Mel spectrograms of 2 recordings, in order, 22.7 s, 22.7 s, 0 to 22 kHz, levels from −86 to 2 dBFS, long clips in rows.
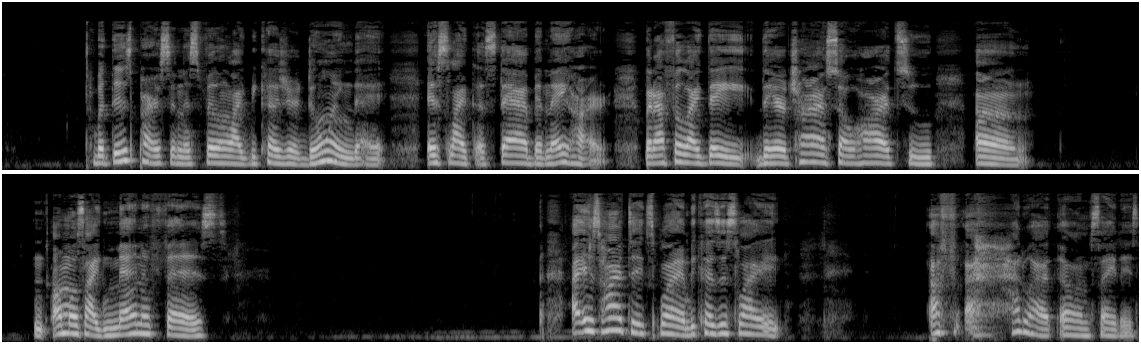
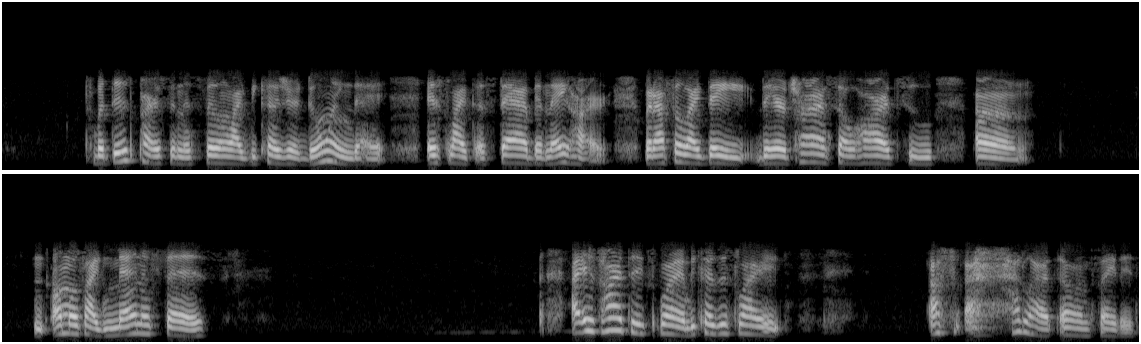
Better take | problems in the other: first | phone-call audio

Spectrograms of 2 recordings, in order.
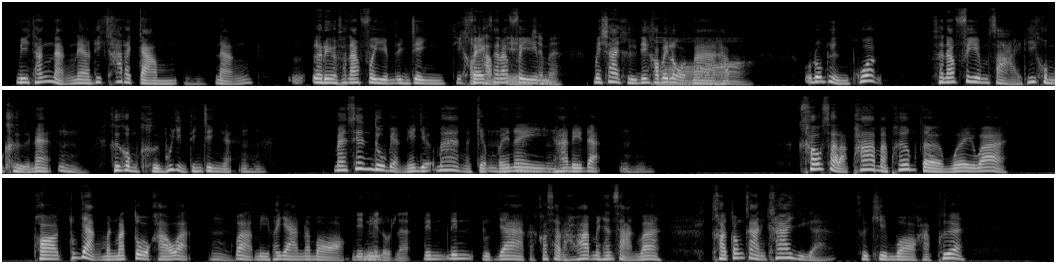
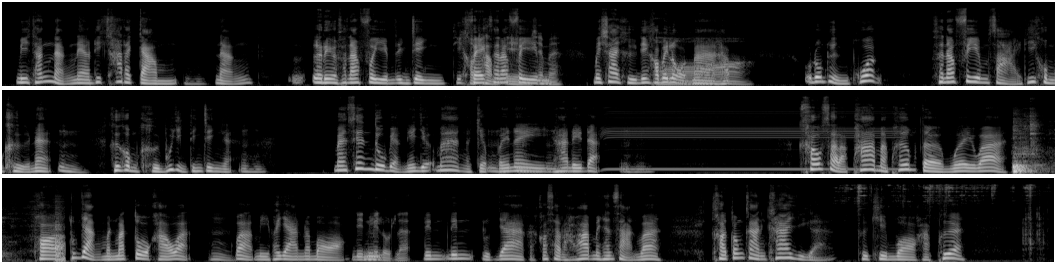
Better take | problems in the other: first | phone ringing; faint; from 16 to 20 s; peak 15 dB below the speech // footsteps; loud; from 21 to 22 s; peak 3 dB above the speech // jangling keys; faint; from 29 s on; peak 10 dB below the speech

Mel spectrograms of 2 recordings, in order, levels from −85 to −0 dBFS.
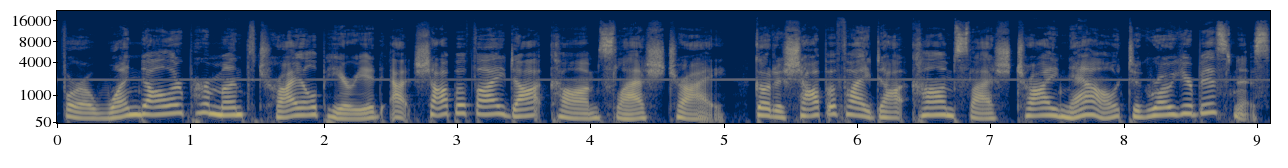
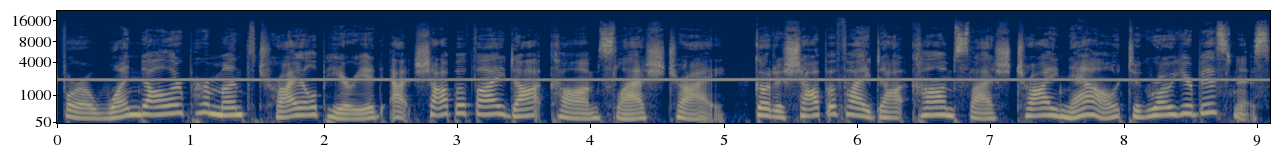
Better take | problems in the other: first | high-pitched whine; loud; throughout; 2 kHz, 6 dB below the speech; faint in the first

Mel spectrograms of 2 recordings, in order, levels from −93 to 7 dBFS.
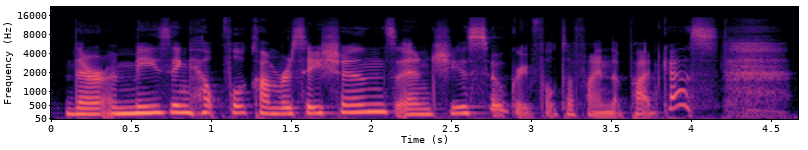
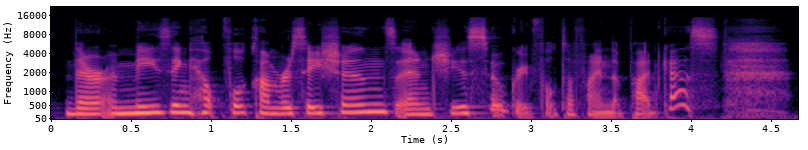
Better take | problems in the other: neither | none

